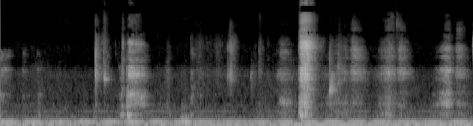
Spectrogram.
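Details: Hayfever sneezing after a day of building symptoms, with the nose raw from rubbing: catching, hitching in-breaths and sniffs build to a sharp sneeze, then more gasps over a room hum. Some sneezes forced through nose and mouth together make a deep honk.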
